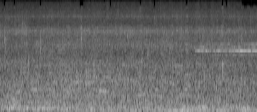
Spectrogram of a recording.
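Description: Heavy rain pouring down in Surat makes a steady, loud, unbroken wash of hiss that holds at the same level from start to end, with no clear pauses.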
